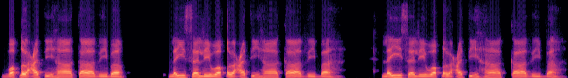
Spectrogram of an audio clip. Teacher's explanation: சுக்குன் இருக்கு அப்படின்னா அந்த இடத்துல சுக்குன் வந்து லேசா கல்கலா செஞ்சு ஓதும்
